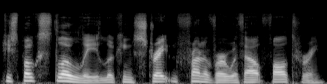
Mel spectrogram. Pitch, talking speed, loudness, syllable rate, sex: 110 Hz, 200 wpm, -17 LUFS, 5.4 syllables/s, male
